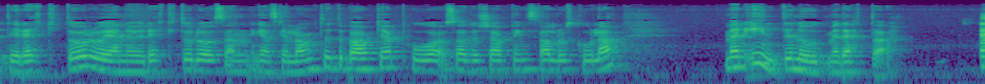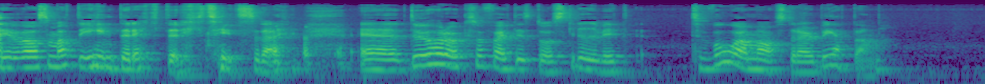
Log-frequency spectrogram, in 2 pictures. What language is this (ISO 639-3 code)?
swe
